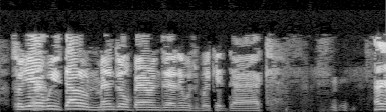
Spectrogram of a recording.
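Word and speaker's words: Menzoberranzan: That's all you have to do. It's Menzo, Bear, and Zan. That's how you say it.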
